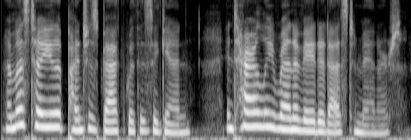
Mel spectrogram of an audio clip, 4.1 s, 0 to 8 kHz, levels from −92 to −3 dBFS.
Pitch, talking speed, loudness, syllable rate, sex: 230 Hz, 235 wpm, -16 LUFS, 6.6 syllables/s, female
